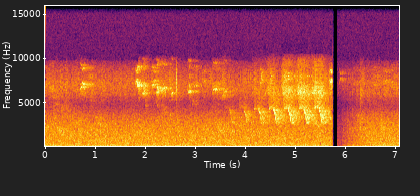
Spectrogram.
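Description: Faint steady outdoor background hiss, with a bird singing a run of about seven quick falling notes for about two seconds in the second half. The sound then cuts out abruptly and fades back in near the end.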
